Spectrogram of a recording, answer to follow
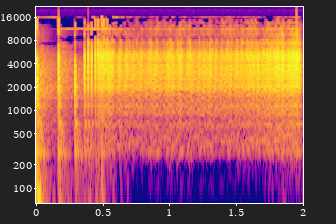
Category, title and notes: Sound effects > Objects / House appliances
OBJCoin-Samsung Galaxy Smartphone, CU Nickel, Drop, Spin 02 Nicholas Judy TDC
A nickel dropping and spinning.
spin, Phone-recording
